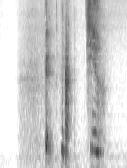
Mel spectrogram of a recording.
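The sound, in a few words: sneezing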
